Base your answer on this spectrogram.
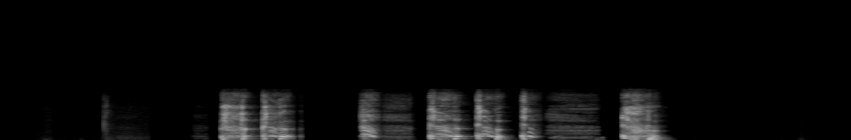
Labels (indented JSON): {
  "expert_labels": [
    {
      "quality": "good",
      "cough_type": "dry",
      "dyspnea": false,
      "wheezing": false,
      "stridor": false,
      "choking": false,
      "congestion": false,
      "nothing": true,
      "diagnosis": "upper respiratory tract infection",
      "severity": "mild"
    }
  ]
}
